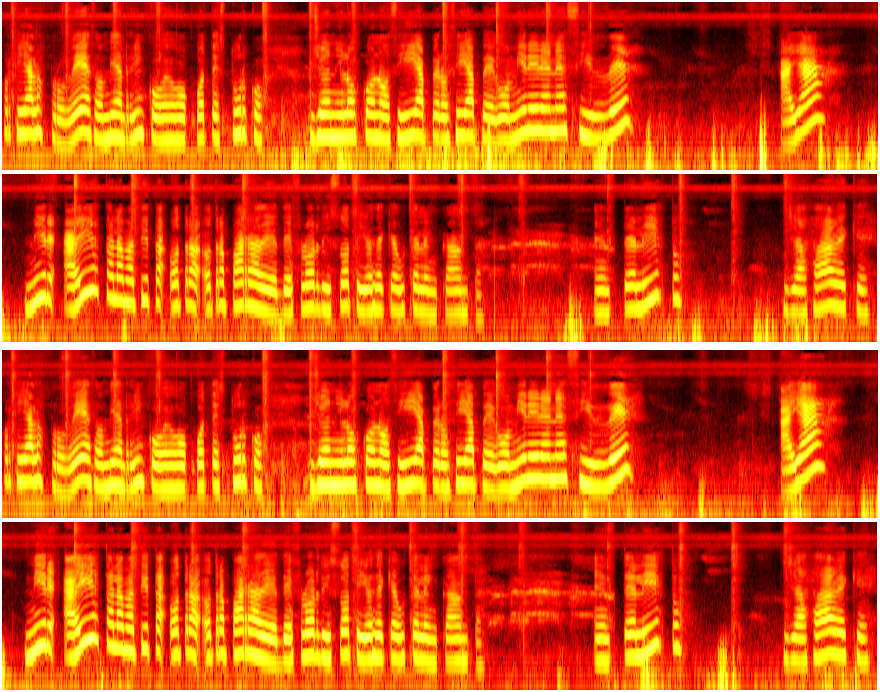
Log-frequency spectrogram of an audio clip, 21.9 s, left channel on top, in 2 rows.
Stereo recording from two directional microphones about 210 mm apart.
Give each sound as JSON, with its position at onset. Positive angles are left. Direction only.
{"t": 0.2, "sound": "speech", "side_deg": 40}
{"t": 9.7, "sound": "speech", "side_deg": 10}
{"t": 18.3, "sound": "speech", "side_deg": 15}
{"t": 20.7, "sound": "speech", "side_deg": 15}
